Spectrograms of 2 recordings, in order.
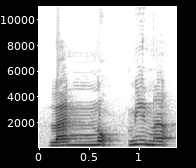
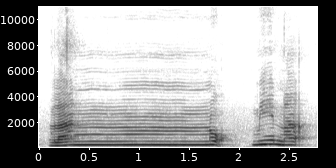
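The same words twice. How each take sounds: First: The double n is merged with no nasal hum. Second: The double n is held with a long nasal hum. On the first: The speaker calls it wrong. "Yang keliru... dengungannya tidak ada" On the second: The speaker calls it right. "cara baca yang betul"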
